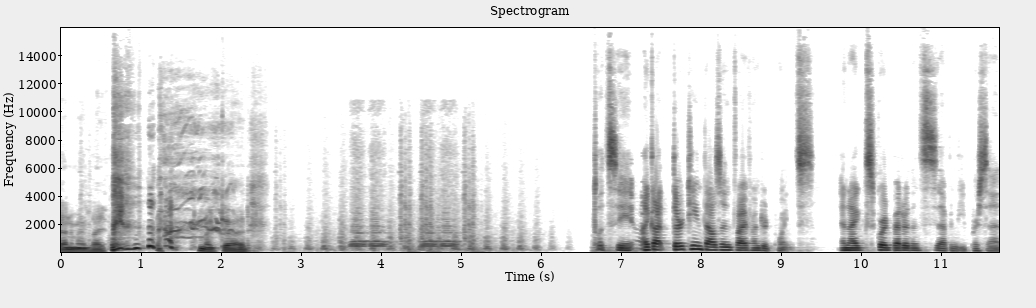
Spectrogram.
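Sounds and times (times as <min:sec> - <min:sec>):
speech: 0:00.0 - 0:02.6, 0:06.7 - 0:11.7
laughter: 0:00.6 - 0:02.6
rumbling rhythmic train clatter: 0:01.2 - 0:06.5
bright steady train whistle tone: 0:03.6 - 0:05.1.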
